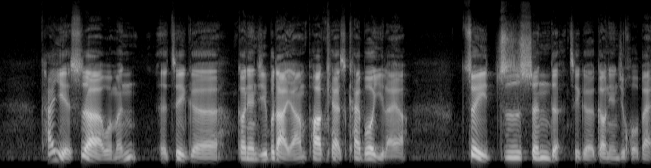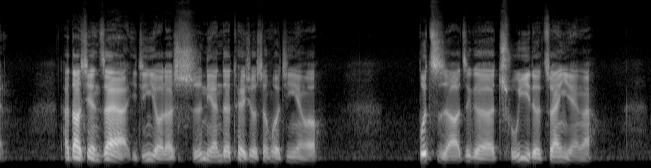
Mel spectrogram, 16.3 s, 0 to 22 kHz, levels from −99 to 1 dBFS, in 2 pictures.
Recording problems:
thin; somewhat; fading below 250 Hz

